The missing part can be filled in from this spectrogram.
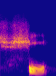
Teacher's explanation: So the consonant would have most of the time been pronounced like an H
